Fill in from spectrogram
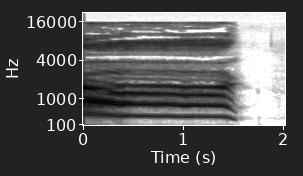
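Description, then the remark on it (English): A single long, drawn-out roar from a human voice imitating a lion in a children's story about Little Brown Bear, as the lion sees his new haircut in a mirror, loud, holding a steady pitch for about a second and a half before sliding down and cutting off into silence. “Then he handed the lion a mirror to admire his work. Roar!”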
